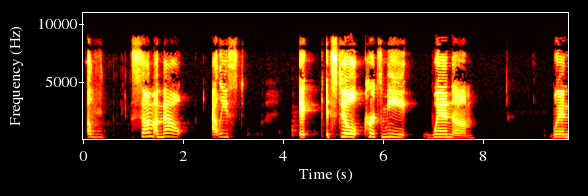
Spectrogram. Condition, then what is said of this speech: Stuttering. So if you hear me making kind of strange sounds while I'm speaking.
